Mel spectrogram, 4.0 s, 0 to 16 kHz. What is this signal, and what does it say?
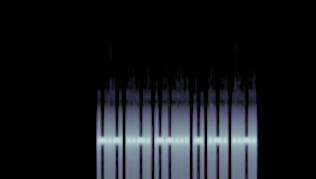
Morse code, heard as a keyed tone, about 40 wpm, 700 Hz. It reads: KF7TRF
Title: USA Call Signs Repeated 2x 40wpm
